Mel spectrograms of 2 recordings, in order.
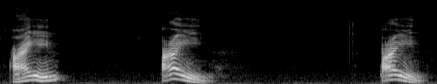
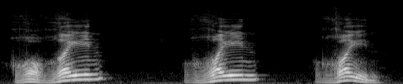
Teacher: عین غین، یہ دونوں حروف گلے سے نکلتے ہیں. عین گلے کے بیچ والے حصے سے اور غین گلے کے شروع والے حصے سے نکلتا ہے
